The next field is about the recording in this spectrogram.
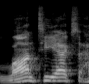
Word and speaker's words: L'Anti Expo: Is it L'Anti Expo? How do you how do you say the show? – Okay, well, French is l'anti expo, so it is anti expo, meaning it's a uh, it's a, a demeanor on on an expo.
